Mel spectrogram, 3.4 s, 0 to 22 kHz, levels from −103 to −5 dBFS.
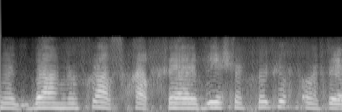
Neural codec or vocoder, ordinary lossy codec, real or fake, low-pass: codec, 16 kHz, 0.5 kbps, FreqCodec, smaller model; none; fake; 5.4 kHz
